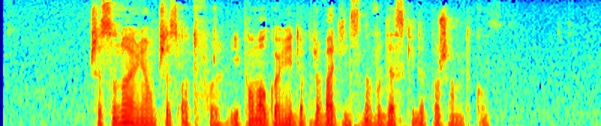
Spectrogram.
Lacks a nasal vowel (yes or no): no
